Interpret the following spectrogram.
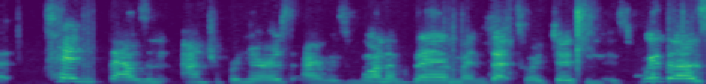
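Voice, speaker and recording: A high-pitched woman with a French accent at a fairly slow pace. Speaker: co-founder and host of a coaching webinar. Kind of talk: live webinar introduction.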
